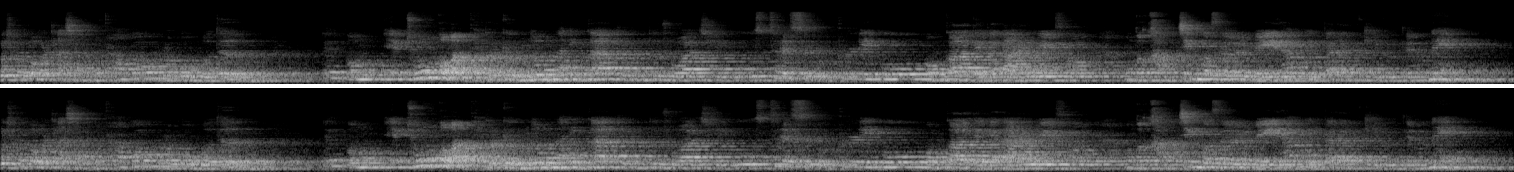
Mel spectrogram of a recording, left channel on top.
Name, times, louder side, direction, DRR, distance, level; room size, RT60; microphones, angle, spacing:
voice 1, 0.0-2.5 3.2-14.5, equal, 45° left, -11 dB, 1.2 m, -23 dB
4.2 x 2.2 x 3.0 m, 2.7 s
head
